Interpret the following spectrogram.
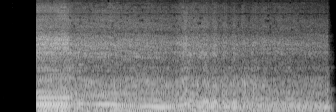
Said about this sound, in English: You can hear kind of wheel hopping there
